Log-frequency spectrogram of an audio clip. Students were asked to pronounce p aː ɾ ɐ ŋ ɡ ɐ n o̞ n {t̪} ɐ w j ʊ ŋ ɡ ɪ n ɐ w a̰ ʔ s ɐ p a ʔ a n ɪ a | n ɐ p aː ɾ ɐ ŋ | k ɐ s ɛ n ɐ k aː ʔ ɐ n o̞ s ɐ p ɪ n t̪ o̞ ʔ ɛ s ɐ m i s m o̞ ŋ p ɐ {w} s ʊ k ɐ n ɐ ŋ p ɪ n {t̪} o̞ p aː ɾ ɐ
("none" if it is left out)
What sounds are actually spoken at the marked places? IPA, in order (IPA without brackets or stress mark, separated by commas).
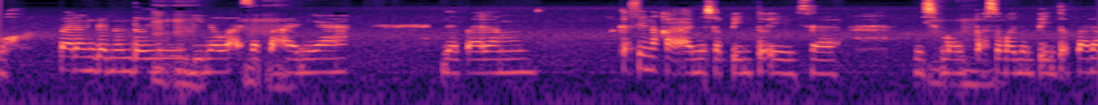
d̪, none, t̪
